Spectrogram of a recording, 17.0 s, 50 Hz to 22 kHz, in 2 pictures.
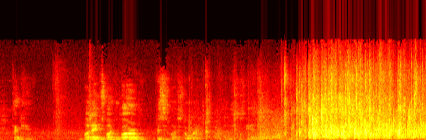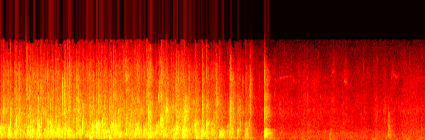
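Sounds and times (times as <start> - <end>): audience applauding: 5.6 - 14.2.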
